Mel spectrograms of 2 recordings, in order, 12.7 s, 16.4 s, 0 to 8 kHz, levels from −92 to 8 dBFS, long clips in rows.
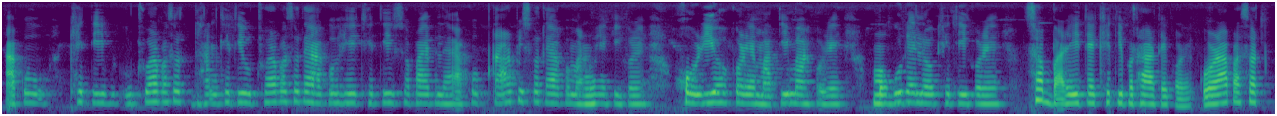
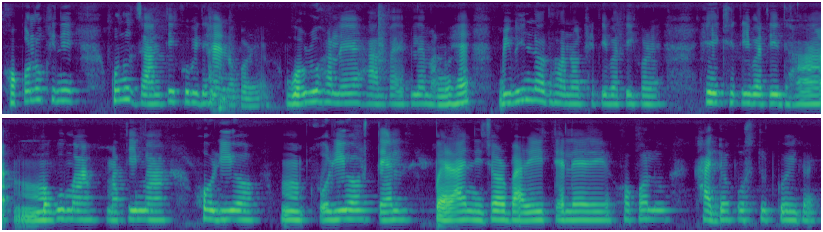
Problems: background sounds at intervals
